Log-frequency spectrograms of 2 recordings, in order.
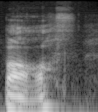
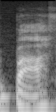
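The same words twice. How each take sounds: First: It is said in a southern English accent. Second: It is said in a northern English accent. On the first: The speaker sounds posh. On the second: The speaker sounds like the local children.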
